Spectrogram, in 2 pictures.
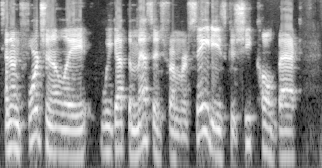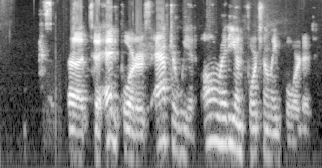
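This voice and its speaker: A man's voice: mid-range voice, expressive, moderate pace, sharp tone, low-quality recording. A man playing a tabletop role-playing game, rambling as he explains what his character does. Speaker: player.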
